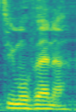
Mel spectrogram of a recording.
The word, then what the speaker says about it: Timo Werner: Chelsea fan, teach them how to It's Timo Werner. Okay, Timo Werner. All right, for Germany, anything W, Navi, did they pronounce them as?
